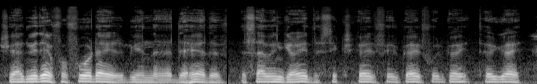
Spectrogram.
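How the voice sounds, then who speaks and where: A man speaks in a dark, mellow tone at a moderate pace. His intonation stays fairly even. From Quebec, Canada. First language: French. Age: 80s+. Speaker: former farmer. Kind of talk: interview answer.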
